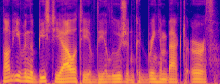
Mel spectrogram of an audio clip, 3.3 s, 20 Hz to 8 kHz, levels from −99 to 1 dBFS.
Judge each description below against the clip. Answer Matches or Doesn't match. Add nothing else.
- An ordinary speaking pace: Doesn't match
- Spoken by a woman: Doesn't match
